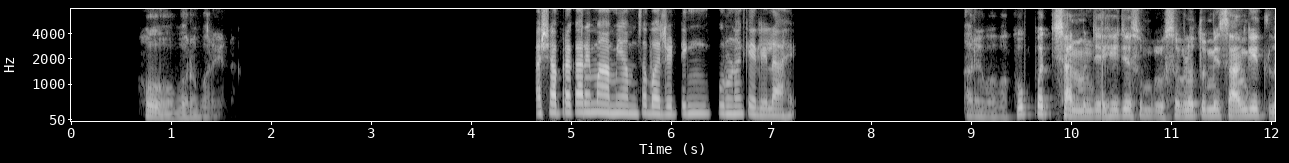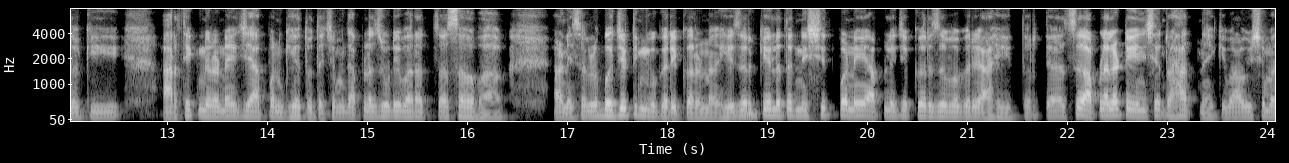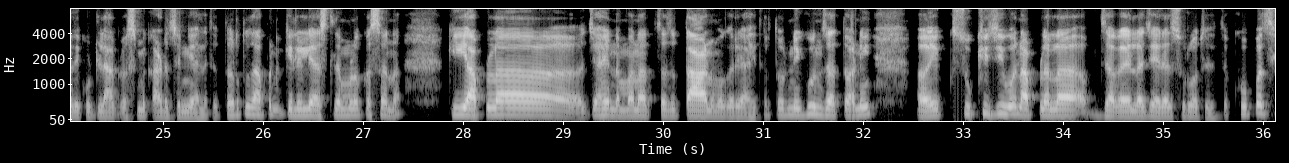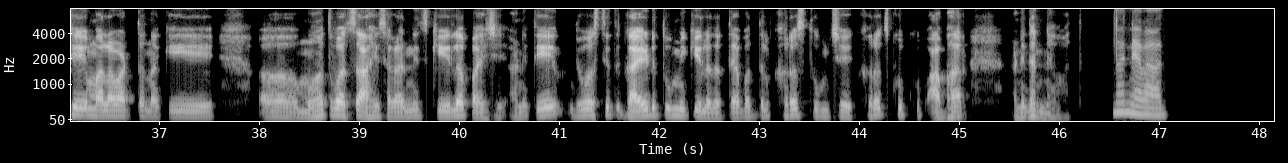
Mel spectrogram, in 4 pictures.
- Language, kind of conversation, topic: Marathi, podcast, घरात आर्थिक निर्णय तुम्ही एकत्र कसे घेता?
- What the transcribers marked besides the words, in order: tapping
